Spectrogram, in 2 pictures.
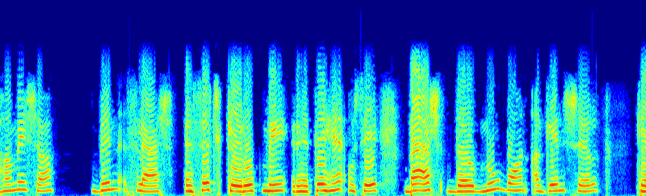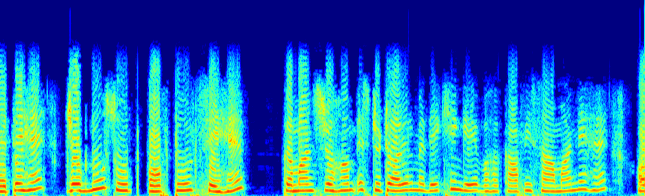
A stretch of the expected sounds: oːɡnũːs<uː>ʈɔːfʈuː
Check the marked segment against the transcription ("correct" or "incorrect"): correct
